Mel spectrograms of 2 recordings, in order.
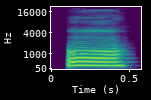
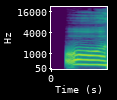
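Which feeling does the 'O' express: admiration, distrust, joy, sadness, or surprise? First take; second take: distrust; joy. First: The 'O' sounds doubtful. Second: The 'O' sounds joyful. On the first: Something is hard to believe. "А ось він не довіряє" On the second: Something long awaited has happened. "Радіє"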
